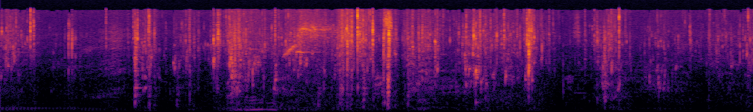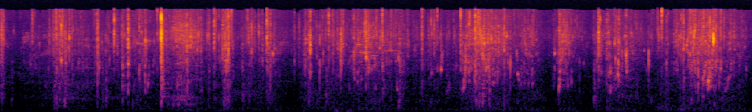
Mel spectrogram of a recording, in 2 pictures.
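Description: Hands and feet working through shallow muddy water and soft mud, making irregular squelches, slaps and small splashes.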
